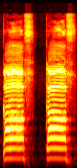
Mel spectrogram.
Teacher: तालू से कुछ हटकर, तालू से कुछ हटेगा, तालू से मिलेगा नहीं, अलग रहेगा। तो जड़ जुबान तालू से कुछ हटकर काफ अदा होता है। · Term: छोटा काफ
